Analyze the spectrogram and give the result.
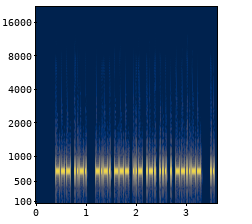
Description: Morse code, heard as a keyed tone, about 41 wpm, 700 Hz. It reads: OF COURSE, I
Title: Sentences from Top 1000 Words - Review Part 4 - 45wpm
